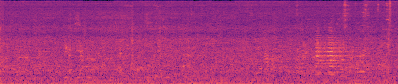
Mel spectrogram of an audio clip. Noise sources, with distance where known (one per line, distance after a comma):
car horn, near
person or small group talking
